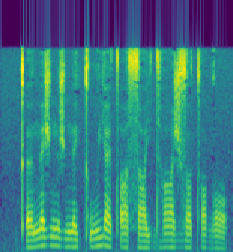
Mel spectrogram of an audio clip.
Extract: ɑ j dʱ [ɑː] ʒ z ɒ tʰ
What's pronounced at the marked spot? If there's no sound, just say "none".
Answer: ɑː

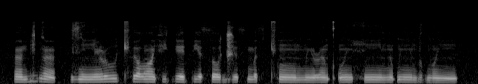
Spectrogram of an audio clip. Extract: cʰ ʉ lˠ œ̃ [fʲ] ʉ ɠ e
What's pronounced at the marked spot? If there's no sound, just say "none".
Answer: fʲ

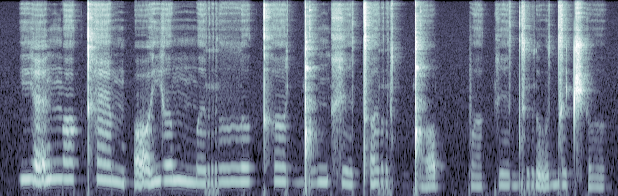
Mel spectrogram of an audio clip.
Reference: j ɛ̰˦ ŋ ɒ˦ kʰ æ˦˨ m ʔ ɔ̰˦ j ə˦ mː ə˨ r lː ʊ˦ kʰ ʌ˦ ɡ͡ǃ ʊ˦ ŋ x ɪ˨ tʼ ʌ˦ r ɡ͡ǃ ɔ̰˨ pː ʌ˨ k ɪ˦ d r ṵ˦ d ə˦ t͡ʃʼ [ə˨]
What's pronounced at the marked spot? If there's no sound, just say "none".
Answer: ʊ˨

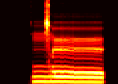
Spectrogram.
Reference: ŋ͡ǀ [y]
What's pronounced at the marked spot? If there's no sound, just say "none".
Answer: ø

